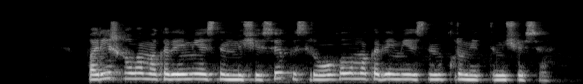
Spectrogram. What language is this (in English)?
Kazakh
